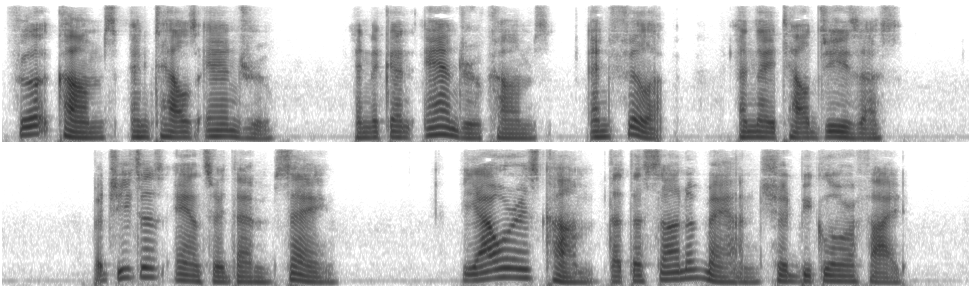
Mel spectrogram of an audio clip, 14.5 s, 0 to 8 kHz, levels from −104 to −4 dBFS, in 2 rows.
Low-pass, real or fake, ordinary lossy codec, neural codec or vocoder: 7.2 kHz; fake; MP3, 64 kbps; codec, 44.1 kHz, 7.8 kbps, DAC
